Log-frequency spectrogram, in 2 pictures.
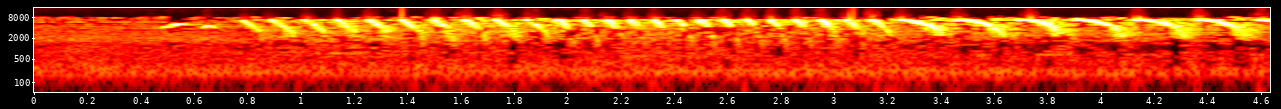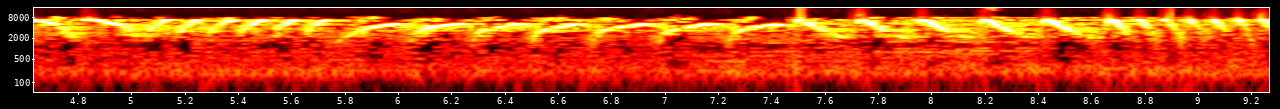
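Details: Canary singing a masteran (training) song: fast, rolling trills of high, sweeping notes repeated about twice a second, in shifting phrases over nine seconds, with a faint low hum behind.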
